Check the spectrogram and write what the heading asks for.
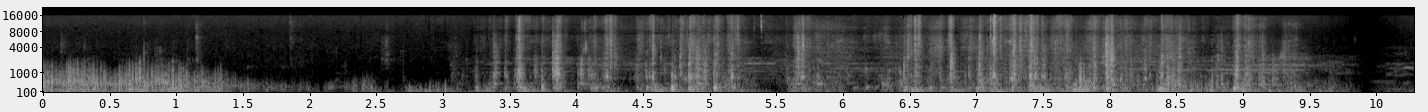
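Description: Sea water washing against a moving boat, then a run of irregular knocks and thumps against the wooden hull and gear of a small fishing boat.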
